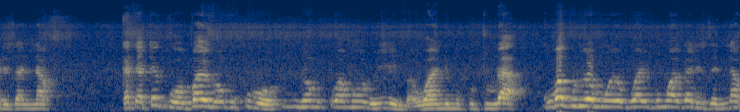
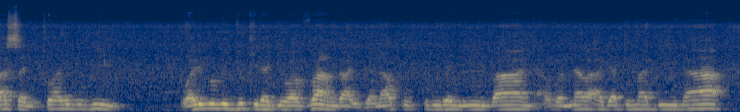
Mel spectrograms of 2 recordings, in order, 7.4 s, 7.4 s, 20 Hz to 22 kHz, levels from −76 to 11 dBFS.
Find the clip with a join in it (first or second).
second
